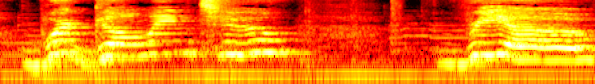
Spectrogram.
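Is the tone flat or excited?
excited. It is said in a more excited tone.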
